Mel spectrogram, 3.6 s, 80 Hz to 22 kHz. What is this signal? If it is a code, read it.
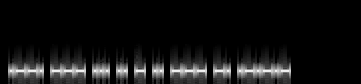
Morse code, heard as a keyed tone, about 37 wpm, 700 Hz. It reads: POSITION.
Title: Sentences from Top 1000 Words - Review Part 5 - 40wpm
